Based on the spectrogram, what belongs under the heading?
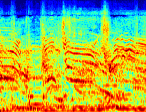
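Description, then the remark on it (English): A crowd screams and cheers loudly and continuously, many high voices overlapping in rising and falling shouts over a steady low rumble, with no pause for the whole couple of seconds. “Whatever comes to mind, shout it out.”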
